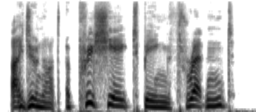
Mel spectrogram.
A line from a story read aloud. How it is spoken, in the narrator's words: Shanella said angrily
